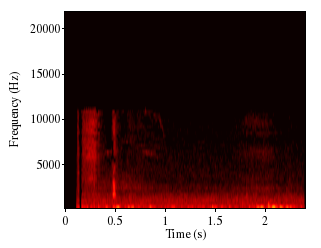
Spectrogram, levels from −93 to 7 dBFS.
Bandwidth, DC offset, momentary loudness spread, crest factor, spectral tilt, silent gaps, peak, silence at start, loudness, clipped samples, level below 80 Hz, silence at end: 11.5 kHz; under 0.1%; 14 LU; 22 dB; -6 dB/octave; none; -30 dBFS; 0.1 s; -53 LUFS; under 0.1%; -64 dBFS; 0 s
